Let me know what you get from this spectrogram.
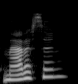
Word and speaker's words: Matteson: This case stated that he was arrested in a motel room in Mattison. Is that how you say it? Mattison? M-A-T-T-E-S-O-N. – Oh, yeah, for sure.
